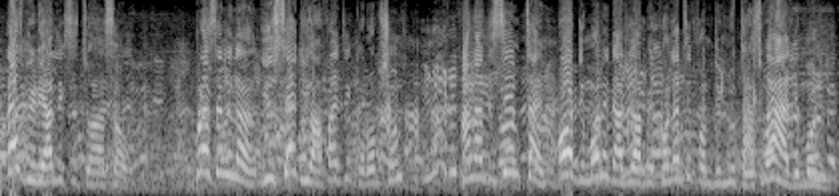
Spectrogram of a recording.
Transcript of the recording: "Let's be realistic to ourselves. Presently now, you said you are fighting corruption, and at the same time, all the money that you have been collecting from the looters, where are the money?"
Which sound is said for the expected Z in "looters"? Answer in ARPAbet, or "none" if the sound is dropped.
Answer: S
